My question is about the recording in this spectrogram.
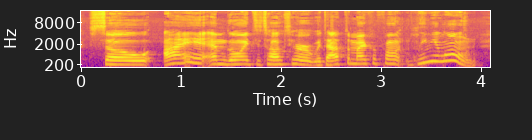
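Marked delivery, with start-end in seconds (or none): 3.4-4.0 high, whiny leave me alone; high whiny brush-off; shooing off. Real, not acted. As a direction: shoo them off in a high whine. Shooing someone away, high.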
